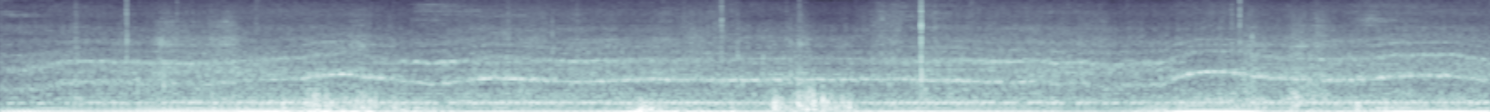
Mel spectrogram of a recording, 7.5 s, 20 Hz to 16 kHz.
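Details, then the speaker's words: BMW K1600 GTL six-cylinder motorcycle on a ride after a major service, running smoothly again: deep, even drone with wind noise, no knocks or misses; normal healthy running. "as you can hear sam is now sending back to her majestic self"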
